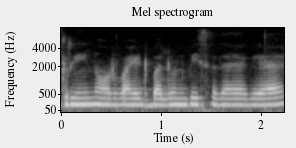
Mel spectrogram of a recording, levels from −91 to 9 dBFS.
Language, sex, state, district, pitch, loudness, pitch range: Hindi, female, Jharkhand, Deoghar, 180 Hz, -15 LUFS, 175-185 Hz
